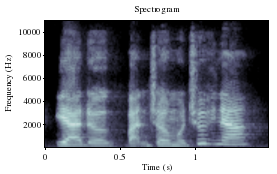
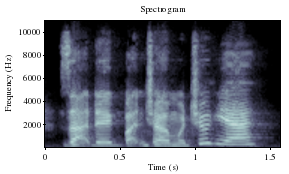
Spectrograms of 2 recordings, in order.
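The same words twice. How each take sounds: First: "Dạ" now said as "yah", the Southern way; Southern pronunciation. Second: "Dạ" pronounced "za", the Northern way; Northern pronunciation. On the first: Tutor as cashier after being corrected, Southern pronunciation. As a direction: start "Dạ được" with a y sound. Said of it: "Perfect little tweak for the Southern vibe". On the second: Tutor repeats the cashier's response, Northern pronunciation. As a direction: start "Dạ được" with a z sound. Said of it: "that's the Northern dialect". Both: Shown as a demonstration.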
